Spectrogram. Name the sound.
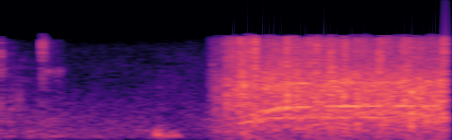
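applause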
